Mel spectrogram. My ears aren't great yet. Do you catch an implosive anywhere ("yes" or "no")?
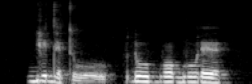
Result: yes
